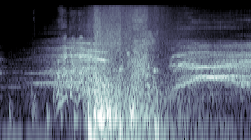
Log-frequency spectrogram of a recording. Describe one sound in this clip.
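A creature growls and snarls nearby.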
